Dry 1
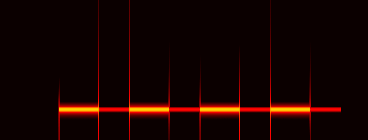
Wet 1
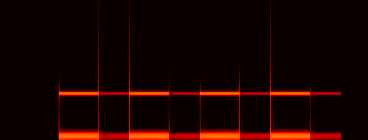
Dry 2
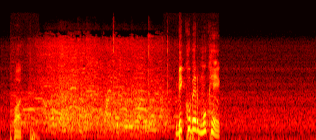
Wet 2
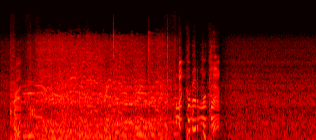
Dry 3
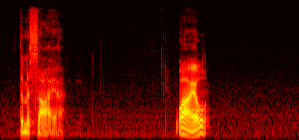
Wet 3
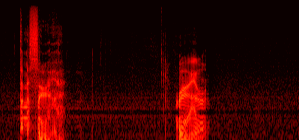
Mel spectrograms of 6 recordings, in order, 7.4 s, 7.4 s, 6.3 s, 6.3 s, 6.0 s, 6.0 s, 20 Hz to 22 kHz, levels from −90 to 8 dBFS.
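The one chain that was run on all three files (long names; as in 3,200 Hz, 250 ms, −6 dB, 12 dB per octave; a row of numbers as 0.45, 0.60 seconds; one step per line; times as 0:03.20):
tilt shelving filter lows −3.5 dB, about 1,200 Hz
downward compressor 4 to 1, threshold −34 dBFS
ring modulation 740 Hz
on a send: tape delay 61 ms, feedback 54%, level −23 dB, low-pass 1,200 Hz
on the sum: level −1 dB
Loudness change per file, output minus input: −11.0, −15.5, −19.5 LU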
